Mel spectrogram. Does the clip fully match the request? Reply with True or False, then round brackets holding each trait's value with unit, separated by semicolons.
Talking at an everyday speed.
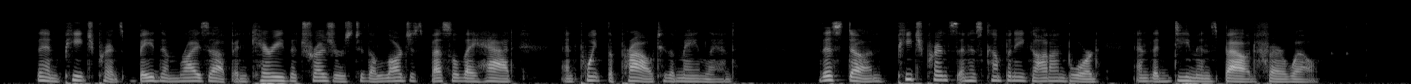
True (170 wpm)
